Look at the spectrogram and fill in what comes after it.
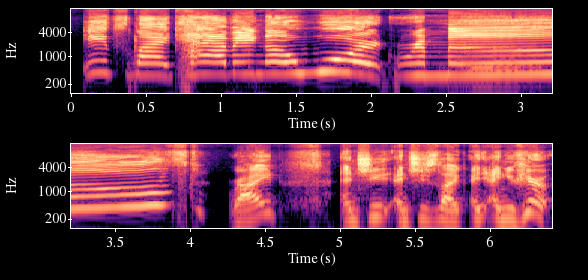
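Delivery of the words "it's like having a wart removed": high, very slow eerie drawl; creepy Billy voice. Retold or imitated. Retelling the killer's phone line, high and slow. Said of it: "when Billy's like".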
